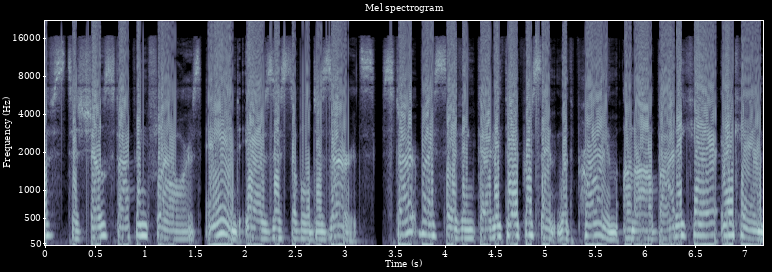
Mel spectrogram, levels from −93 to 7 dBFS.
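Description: Speech, with integer overflow throughout: the signal runs about 10 dB past full scale, and a few percent of samples wrap to the opposite sign instead of limiting. Loud syllables crack violently; waveforms show peaks jumping across the full range, spectrograms broadband vertical streaks.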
